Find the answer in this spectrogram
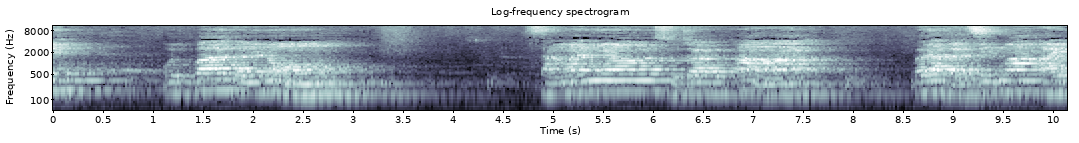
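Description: Only a man's voice: slow, drawn-out, sing-song phrases with a short pause about four seconds in.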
